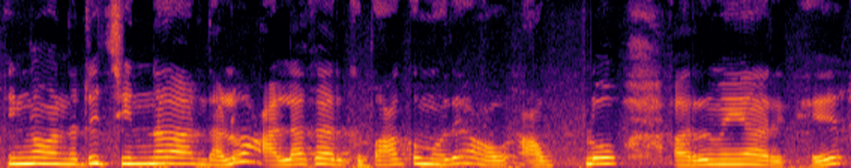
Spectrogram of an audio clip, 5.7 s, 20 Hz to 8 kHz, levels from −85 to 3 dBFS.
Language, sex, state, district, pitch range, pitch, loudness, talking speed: Tamil, female, Tamil Nadu, Namakkal, 215-270 Hz, 245 Hz, -12 LUFS, 95 wpm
